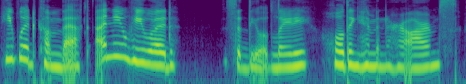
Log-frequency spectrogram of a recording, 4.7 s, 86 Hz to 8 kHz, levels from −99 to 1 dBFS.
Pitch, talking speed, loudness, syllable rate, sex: 250 Hz, 205 wpm, -18 LUFS, 4.9 syllables/s, female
